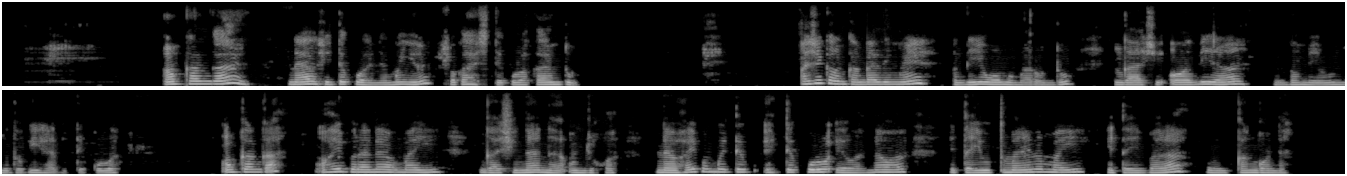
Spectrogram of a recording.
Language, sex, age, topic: Oshiwambo, male, 25-35, agriculture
